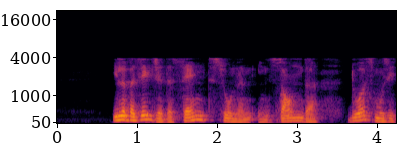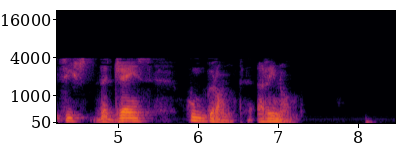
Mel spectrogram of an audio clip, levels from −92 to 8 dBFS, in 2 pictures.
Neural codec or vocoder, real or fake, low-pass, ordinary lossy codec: none; real; 7.2 kHz; AAC, 16 kbps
